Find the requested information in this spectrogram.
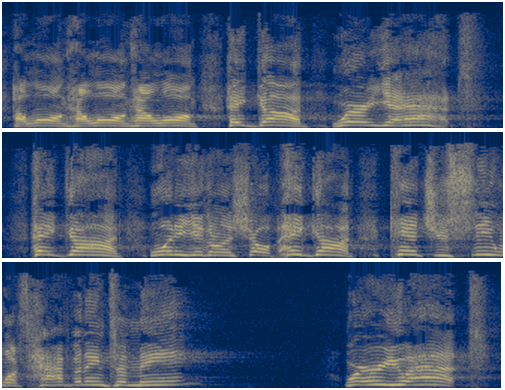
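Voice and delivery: loud, high, demanding call to God; David loudly demanding where God is; bold loud plea. Acted. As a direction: shout it up to God, impatient and raw. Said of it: "Four times in this verse, he said".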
